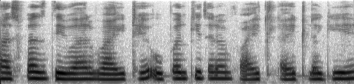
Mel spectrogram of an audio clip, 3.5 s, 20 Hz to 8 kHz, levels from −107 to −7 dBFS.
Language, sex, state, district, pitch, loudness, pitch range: Hindi, female, Chhattisgarh, Raipur, 210 Hz, -16 LUFS, 200-220 Hz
